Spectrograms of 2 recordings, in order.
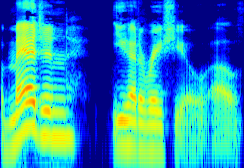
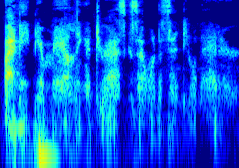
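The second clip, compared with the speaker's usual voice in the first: very soft, hurried whisper; creepy whisper; 13 dB quieter, faster than usual. Pretend. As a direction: whisper it like a secret request. Acting out asking for an address.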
